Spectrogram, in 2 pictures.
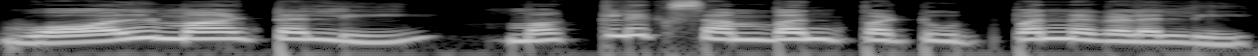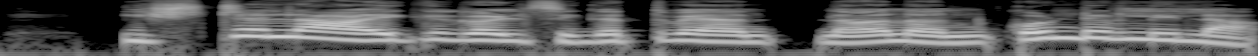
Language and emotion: Kannada, surprised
